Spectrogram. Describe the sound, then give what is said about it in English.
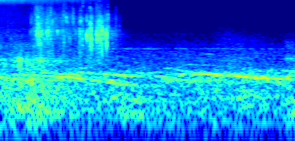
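Chowder splatters on soft body parts inside a restaurant, heard through the door: a wet, squishy splatter bursts out during the first second, then fades, leaving a low rumbling murmur of cheering with a faint drawn-out tone sliding slowly downward. “Through the door, we hear the splattering of chowder on soft body parts and loud cheers and jubilation.”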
